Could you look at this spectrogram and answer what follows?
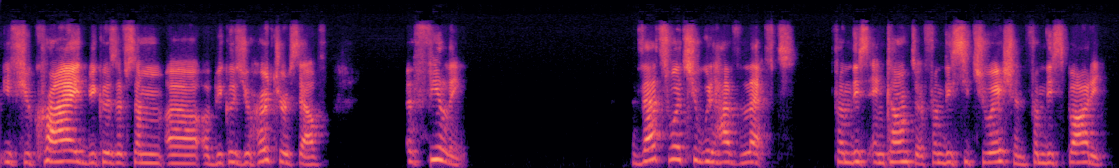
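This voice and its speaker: A woman, a head of sales, giving an earnest presentation over a video call. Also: a little high. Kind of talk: virtual presentation. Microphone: video call microphone.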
